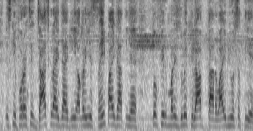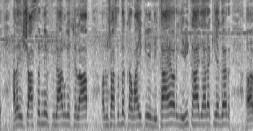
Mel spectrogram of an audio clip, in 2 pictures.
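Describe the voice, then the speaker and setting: A man's voice: high voice, slight background noise. A male field reporter reading a formal news report.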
